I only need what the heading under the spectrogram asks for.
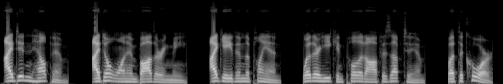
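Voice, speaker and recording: An actor playing a young, proud fruit tree breeder who talks steadily and bluntly in a dubbed drama. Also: male voice, mid-range voice, animated, racing, a bit bright, clean tone, no echo, clean studio sound, lightly acted. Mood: firm. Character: proud self-made durian grower, young man, calm and firm.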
